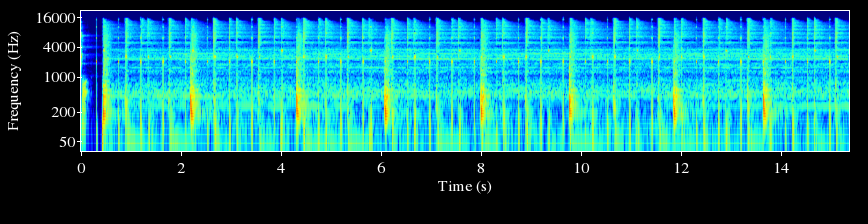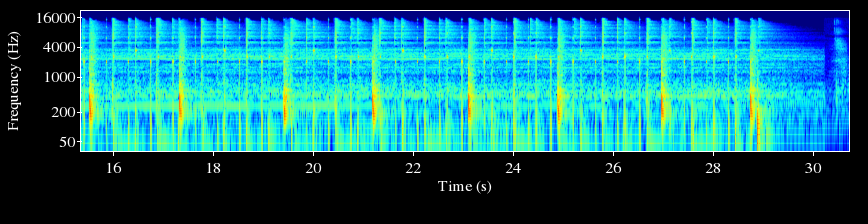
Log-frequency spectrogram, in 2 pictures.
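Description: Jazz drum kit playing a swing groove on ride cymbal and hi-hat, with single snare strokes comped underneath on the eighth-note positions. Stronger accents fall about every two seconds, and the playing fades out near the end.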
